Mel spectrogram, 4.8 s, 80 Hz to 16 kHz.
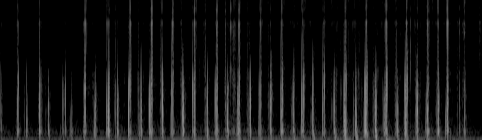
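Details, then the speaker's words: Echo SRM-210 trimmer carburetor diaphragm worked by hand: a quick, uneven run of sharp clicks, about two a second. A healthy diaphragm should be silent, so this one is worn and needs replacing. "that's the clicking on my diaphragm not sure if you could hear it but this one needs to be replaced"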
